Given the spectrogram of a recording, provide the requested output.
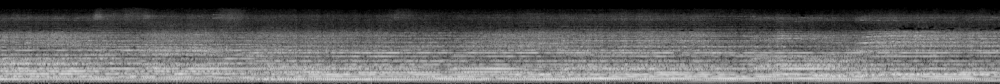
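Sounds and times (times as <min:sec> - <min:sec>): gospel choir singing: 0:00.0 - 0:10.0.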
